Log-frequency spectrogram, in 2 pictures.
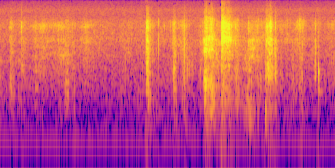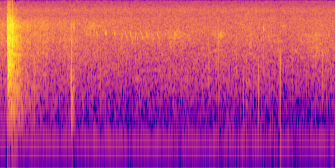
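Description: Pickaxe striking rocky ground in a handful of irregular blows, the last about six seconds in. A low steady hum runs underneath.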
